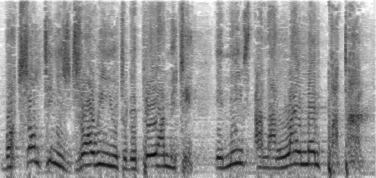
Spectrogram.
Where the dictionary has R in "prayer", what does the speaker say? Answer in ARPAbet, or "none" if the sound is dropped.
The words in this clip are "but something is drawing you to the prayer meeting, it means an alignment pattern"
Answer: none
